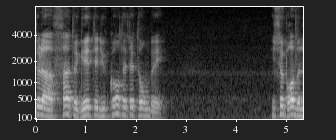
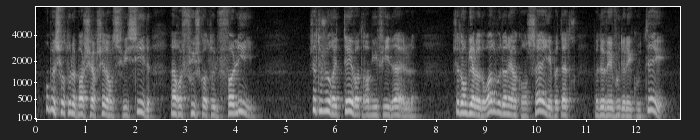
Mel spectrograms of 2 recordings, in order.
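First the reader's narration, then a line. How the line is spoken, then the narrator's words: Fervent exclamation. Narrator (French): s'écria Madame Rose avec élan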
